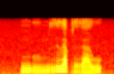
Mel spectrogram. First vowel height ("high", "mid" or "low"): high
